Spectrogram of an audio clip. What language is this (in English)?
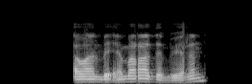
Central Kurdish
